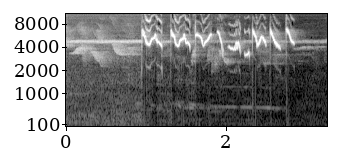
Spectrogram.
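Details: White-eye 'líu' contest song, played to provoke birds into singing in competitions: after a second of faint background hiss, a quick burst of about nine high, curling whistled notes follows in close succession, then silence.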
